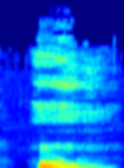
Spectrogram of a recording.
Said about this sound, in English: One way to release and relax those vocal false vocal cords. So the most easiest way is to yawn. So give me a yawn.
